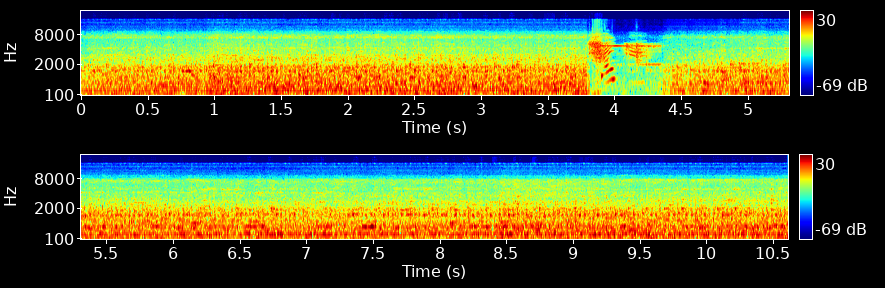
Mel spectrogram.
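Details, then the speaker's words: Car idling with the air conditioning on after replacing the AC compressor magnetic clutch assembly; steady, even idle with no squeal, rattle or grinding, the earlier noise is gone. "Na mga boss, so, wala nang ingay."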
